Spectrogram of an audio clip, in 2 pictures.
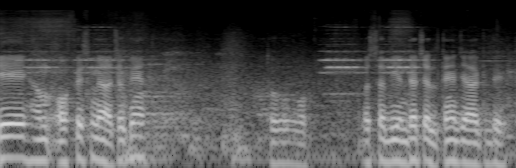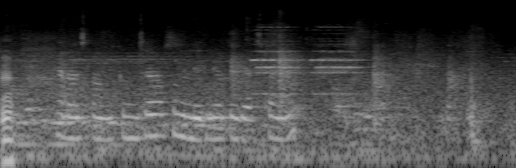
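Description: A young woman talks on a phone nearby.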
